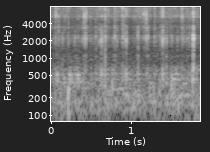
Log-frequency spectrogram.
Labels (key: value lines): label: biophony, cascading saw
recorder: HydroMoth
